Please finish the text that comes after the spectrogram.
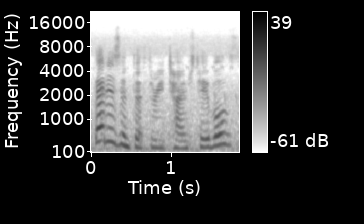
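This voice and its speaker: A frightened, flustered young schoolboy voiced by a woman reading a storybook yelps in a very high, strained voice. He sounds close to tears with panic, over a faint noisy hiss. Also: sing-song, a little slow. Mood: panicked.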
